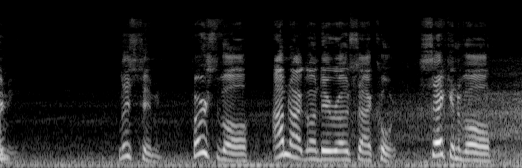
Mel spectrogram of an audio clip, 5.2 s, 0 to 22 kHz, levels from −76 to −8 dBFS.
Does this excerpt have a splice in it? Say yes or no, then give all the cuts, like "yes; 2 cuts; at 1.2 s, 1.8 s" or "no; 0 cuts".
no; 0 cuts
